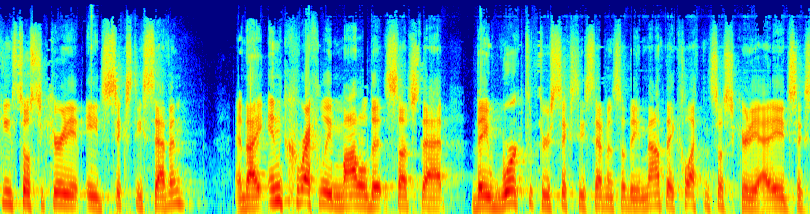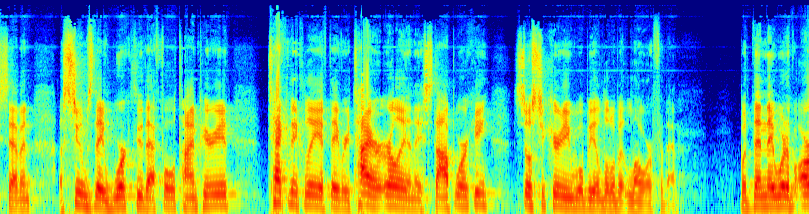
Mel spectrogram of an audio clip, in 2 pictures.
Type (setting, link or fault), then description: setting, live audience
